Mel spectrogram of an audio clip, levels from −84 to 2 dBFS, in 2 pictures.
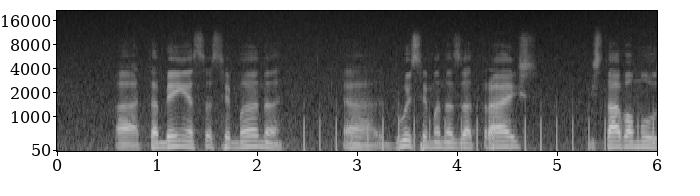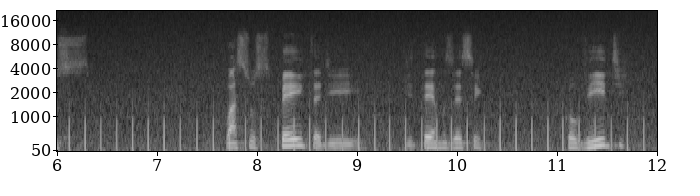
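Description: From 2.47 s, right after "também essa semana", a steady ticking rides over the speech until 11.88 s, about 6.3 clicks per second, evenly spaced and alike in shape. That comes to some seventy clicks, peaking around 15 dB above the speech and plainly audible in the pauses, where the room noise sits about 20 dB under the voice. This train of clicks is likely interference from nearby equipment or a faulty connection or power supply injecting pulses.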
